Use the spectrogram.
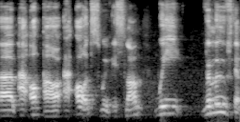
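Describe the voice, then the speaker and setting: This is a man with a fairly high pitch. He speaks in a South London accent. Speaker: podcast host, convert to Islam. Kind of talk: casual chat.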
